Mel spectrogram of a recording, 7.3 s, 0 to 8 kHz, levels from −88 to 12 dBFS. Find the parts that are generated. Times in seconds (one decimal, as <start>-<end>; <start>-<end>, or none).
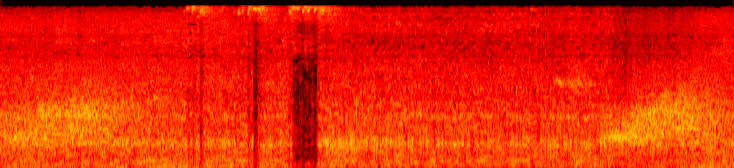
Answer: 2.2-6.3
